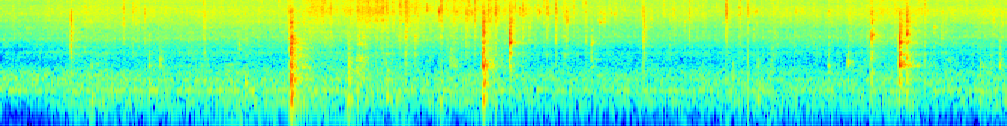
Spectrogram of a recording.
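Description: Sliced onions, green onions and garlic sizzling in a little hot cooking oil in a frying pan as they are sautéed, with a wooden spoon clicking and knocking about four times while vegetables are scraped into the pan.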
